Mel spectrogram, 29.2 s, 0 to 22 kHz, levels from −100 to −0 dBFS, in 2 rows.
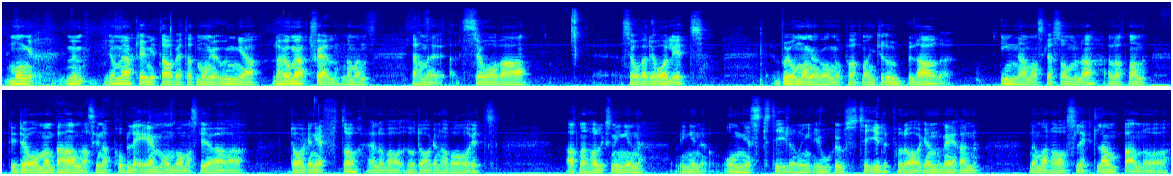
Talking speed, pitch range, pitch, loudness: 155 wpm, 100-115 Hz, 105 Hz, -43 LUFS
